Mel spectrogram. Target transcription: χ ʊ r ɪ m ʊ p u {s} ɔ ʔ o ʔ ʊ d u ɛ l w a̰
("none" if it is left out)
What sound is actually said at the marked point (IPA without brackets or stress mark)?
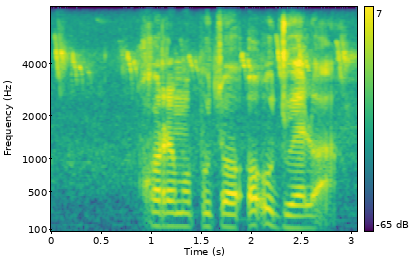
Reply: t͡s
